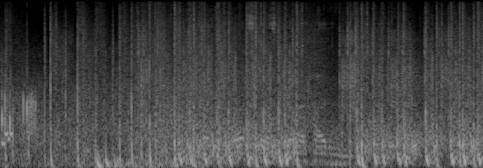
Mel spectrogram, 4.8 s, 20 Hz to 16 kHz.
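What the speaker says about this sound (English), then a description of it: "We're hearing this BTR fire out" A BTR armored vehicle fires its gun in an Arma 3 battle: rapid bursts of autocannon and machine-gun fire repeat continuously, loud and dense, with other gunfire mixed in.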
